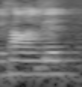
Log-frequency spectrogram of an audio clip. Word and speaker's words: Congdon: Kimberly Congdon, spelled like it sounds. Congdon. That's Kimberly Congdon.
